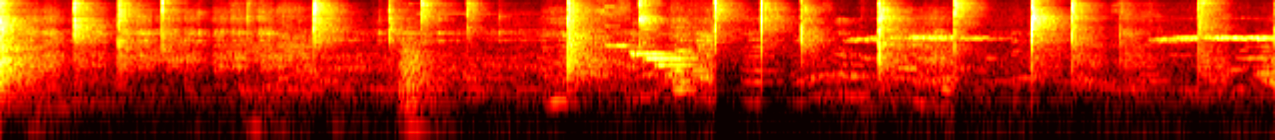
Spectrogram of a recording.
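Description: Music from a TV flag-quiz video during its answer countdown, with a run of sharp clicks and two short high beeps.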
